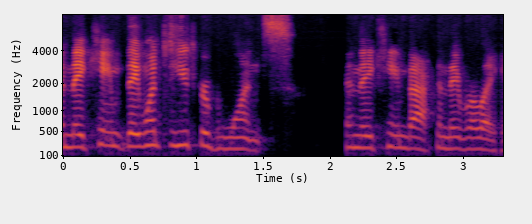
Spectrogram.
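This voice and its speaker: The sound is dry and close, with no echo. A woman speaks at a fairly quick pace. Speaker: church member presenting volunteer opportunities. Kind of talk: church announcement talk. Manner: fast.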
